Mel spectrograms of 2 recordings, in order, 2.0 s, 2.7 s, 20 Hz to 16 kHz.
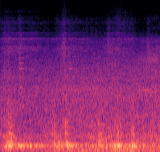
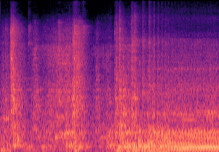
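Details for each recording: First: Craftsman T110 mower deck spindle spun by hand with belt tension and brake released; low, gritty rumbling roar swelling and fading each turn; spindle is done; worn spindle bearing. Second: Craftsman T110 riding mower after tune-up and new deck spindle replacing a noisy bearing, blades engaged: engine settles into a steady, even drone with a smooth deck whirr; running clean.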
